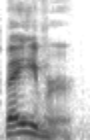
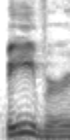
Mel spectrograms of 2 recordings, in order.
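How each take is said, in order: First: The first vowel sounds like 'bay'. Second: The first vowel sounds like 'bee'. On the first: The speaker calls it right. "it's Baver" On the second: The speaker calls it wrong. "it's not Beaver"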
